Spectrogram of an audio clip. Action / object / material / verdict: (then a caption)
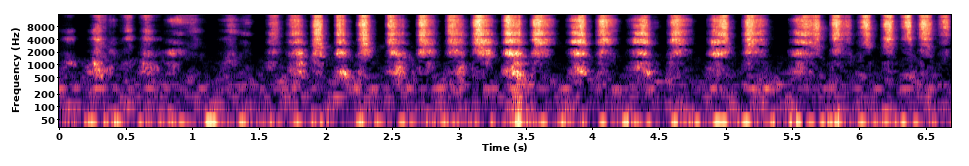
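scrape / colored pencil on a paper sheet / paper / none. A yellow colored pencil, held by a hand with long pink nails, scratches and rubs back and forth across a flat paper coloring page. The result is a steady run of bright, raspy strokes with quick pulses and almost no low end.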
